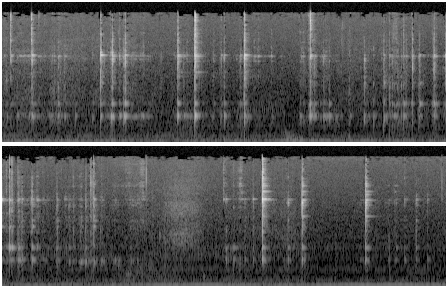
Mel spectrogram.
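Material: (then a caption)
Tin. A miniature galvanized tin milk can with a wire handle and small wooden grip, hollow and apparently empty, is tapped and scratched with long nails. Bright, short metallic clinks and pings ring out over soft scratching, with a brief hiss-like scrape in the middle.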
